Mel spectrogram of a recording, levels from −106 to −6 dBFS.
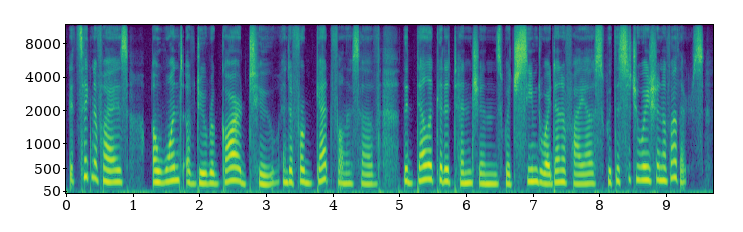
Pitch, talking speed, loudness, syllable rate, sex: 230 Hz, 155 wpm, -19 LUFS, 4.8 syllables/s, female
